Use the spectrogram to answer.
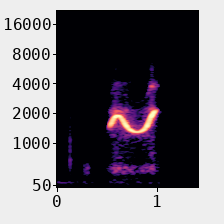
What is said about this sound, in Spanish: Entonces oyeron a lo lejos a la abuelita de los niños silbar.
